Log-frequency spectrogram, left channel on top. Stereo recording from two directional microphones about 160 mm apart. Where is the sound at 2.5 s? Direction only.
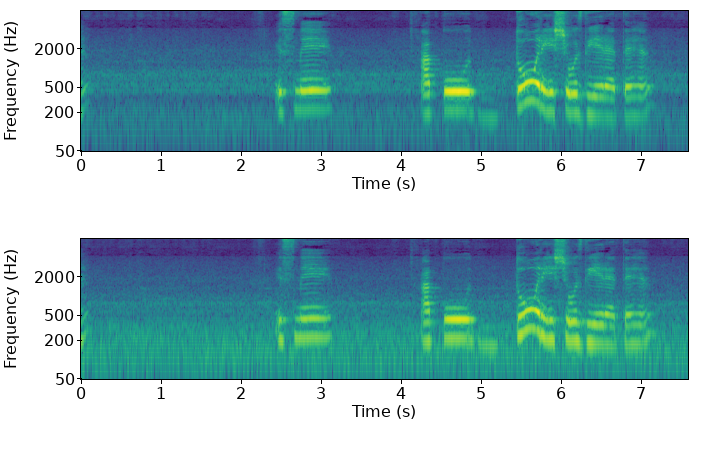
45° left (ahead or behind).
